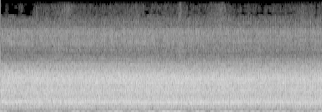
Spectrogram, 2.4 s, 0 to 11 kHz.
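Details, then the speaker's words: Flymo 1200R robot lawnmower boundary wire cut by contractors, traced with a cheap AM radio: flat steady static with no buzz past the break, signal returning nearby; wire disrupted around this spot. "here you can hear that again so somewhere around here where the cable has been disrupted"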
